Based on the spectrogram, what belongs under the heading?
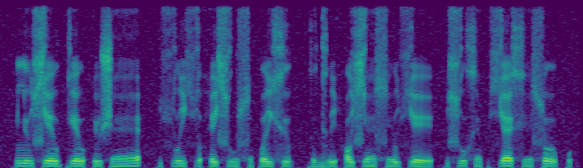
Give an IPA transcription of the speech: lʲ u ɕ e u̯ kʲ ɛ u̯ h y ʃ ɛ̤ | ç u i̯ ç ʊ h e ɕ ṳ ɬ ə̤ p ə i̯ xʲ ʊ kː ə̤ ɡʲ ṳ i̯ h ɔ ɕ ɛ̤ ɬ e̤ u̯ ç e | ɕ u x ɛ̤ p ç ɛ x e̤ ɬ ʊ p

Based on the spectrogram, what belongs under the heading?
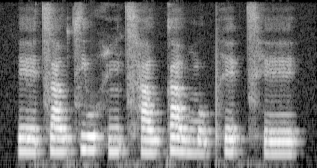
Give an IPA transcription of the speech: e˧ t͡s a˧ w t͡s j u˥˧ h ĩ˧ t͡sʰ a˧ w k a˥˧ w m o˧ pʰ e˦ ʔ t͡sʰ e˧

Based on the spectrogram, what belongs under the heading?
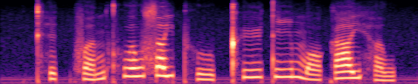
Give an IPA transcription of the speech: kʰ ɪ˨˥ k̚ f ɐ˨˥ n kʷʰ ɐ˥ w s ɐ˥ j pʰ uː˨ p̚ kʰ yː˥ t̪ iː˥ m ɔː˨ k aː˥ j h ɐ˨ w

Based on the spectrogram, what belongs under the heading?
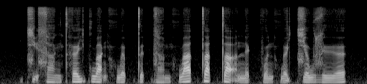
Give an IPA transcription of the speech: t͡ɕ ḭ˧˨ s a̤˨˩ ŋ t̪ʰ ə˧ j k w a̰˧˨ ŋ h w ə˨˩ p̚ t̪ ə˨˩ t̚ z a̤˨˩ m h w a˦˥ t̚ t̪ a˦˥ t̚ t̪ a̰ː˧˨ n ɛ˨˩ k̚ f o˧˩ n h w ə̰˧˨ j t͡ɕ ə˧ w z ɨ˨˦ ə̯

